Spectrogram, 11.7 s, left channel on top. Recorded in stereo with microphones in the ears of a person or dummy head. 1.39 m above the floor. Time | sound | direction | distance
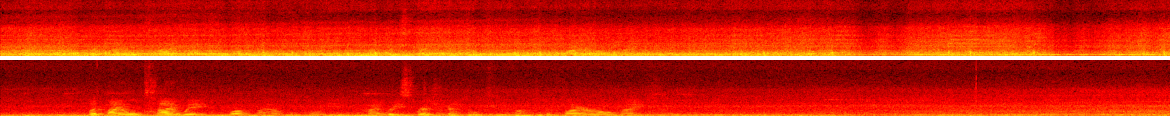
0.9 | a man speaking | 25° right (ahead or behind) | 2.5 m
